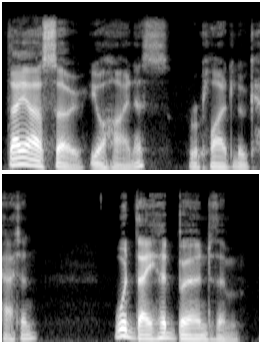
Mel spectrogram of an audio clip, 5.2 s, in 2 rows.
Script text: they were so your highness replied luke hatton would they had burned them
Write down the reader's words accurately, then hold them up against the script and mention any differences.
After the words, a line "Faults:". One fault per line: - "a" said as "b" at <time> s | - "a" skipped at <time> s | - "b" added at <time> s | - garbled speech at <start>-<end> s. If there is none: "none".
they are so your highness replied luke hatton would they had burned them
Faults:
- "were" said as "are" at 0.2 s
